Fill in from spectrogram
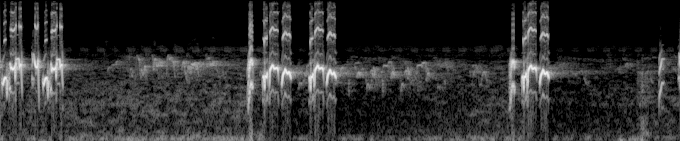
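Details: Sooty-headed bulbul calling noisily, giving clusters of two to four rich, slurred chirps every couple of seconds against a quiet background.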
